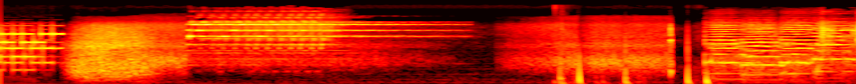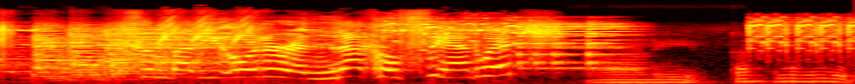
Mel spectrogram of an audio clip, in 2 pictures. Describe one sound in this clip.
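A bright electronic game jingle plays, then stops.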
